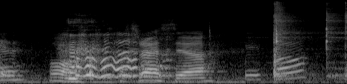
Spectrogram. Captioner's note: laughter; drum beats on the cymbals with counts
